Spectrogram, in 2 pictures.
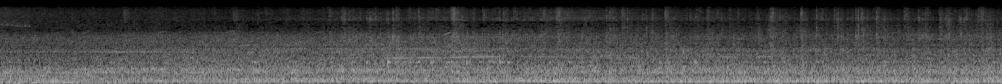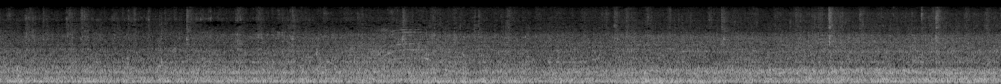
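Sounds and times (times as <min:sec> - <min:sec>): combine harvester running: 0:00.0 - 0:20.0.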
